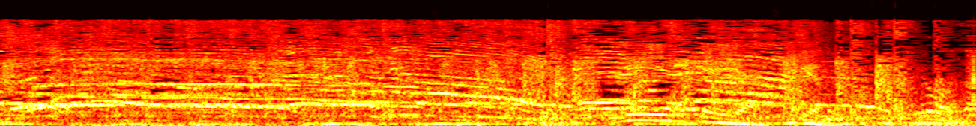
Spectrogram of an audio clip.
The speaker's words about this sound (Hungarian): Egyébként az itt levő tömeget illusztráljuk, hát egy kicsit tomboljunk, tapsoljunk.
